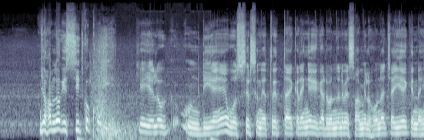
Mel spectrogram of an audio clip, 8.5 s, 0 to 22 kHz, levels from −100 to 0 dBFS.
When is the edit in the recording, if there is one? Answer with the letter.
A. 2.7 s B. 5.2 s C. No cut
A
